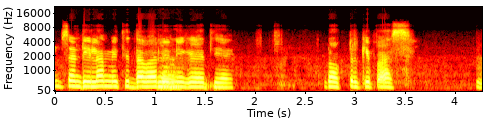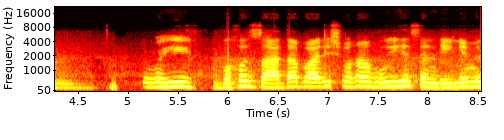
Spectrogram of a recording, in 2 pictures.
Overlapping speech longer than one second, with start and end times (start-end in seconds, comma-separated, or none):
none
